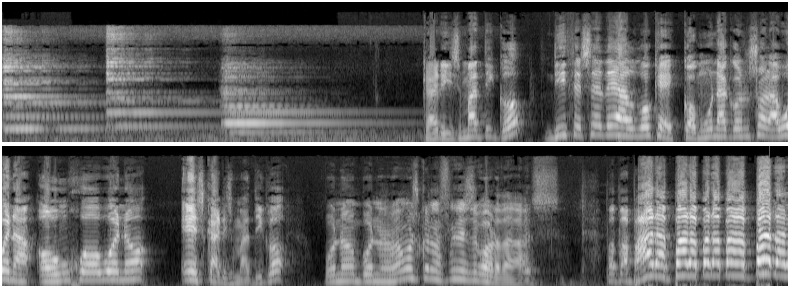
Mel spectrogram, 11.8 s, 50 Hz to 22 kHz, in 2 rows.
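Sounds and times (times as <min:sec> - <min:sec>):
bells ringing as a sound effect: 0:00.0 - 0:03.2
speech: 0:03.2 - 0:11.7.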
